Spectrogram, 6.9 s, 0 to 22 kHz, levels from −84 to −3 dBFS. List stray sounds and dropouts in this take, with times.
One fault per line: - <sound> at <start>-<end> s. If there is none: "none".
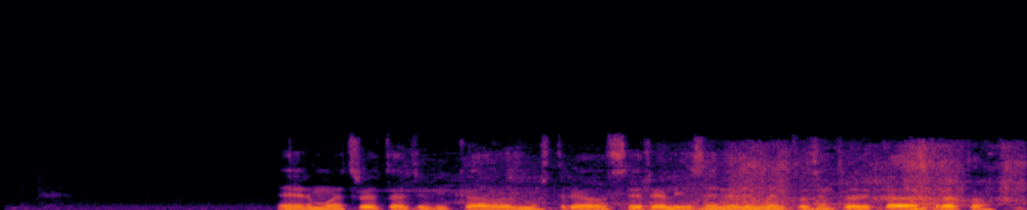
none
